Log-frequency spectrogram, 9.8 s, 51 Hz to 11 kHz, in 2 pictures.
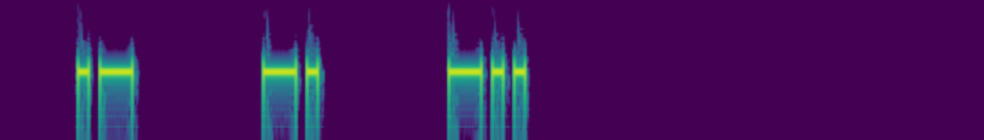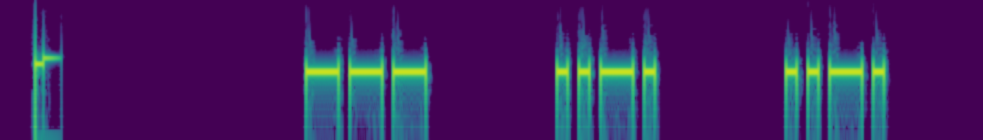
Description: Morse code, heard as a keyed tone, about 22 wpm, spaced as for 10 wpm, 700 Hz. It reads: AND OFF
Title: 4x Character Spacing - Top 200 Words - 22wpm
